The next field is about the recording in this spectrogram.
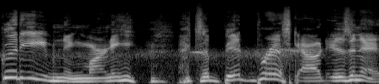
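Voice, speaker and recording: A man's put-on character voice, high in pitch with very wide pitch swings, at a fairly slow pace and a very even loudness. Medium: audio drama. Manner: smug, teasing.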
